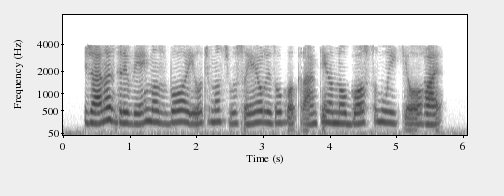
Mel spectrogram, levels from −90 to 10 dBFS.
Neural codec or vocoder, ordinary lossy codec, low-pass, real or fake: autoencoder, 22.05 kHz, a latent of 192 numbers a frame, VITS, trained on many speakers; AAC, 16 kbps; 7.2 kHz; fake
